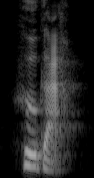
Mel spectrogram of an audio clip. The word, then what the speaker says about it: hygge: So hygge. It's called hygge. It's spelled H-Y-G-G-E.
